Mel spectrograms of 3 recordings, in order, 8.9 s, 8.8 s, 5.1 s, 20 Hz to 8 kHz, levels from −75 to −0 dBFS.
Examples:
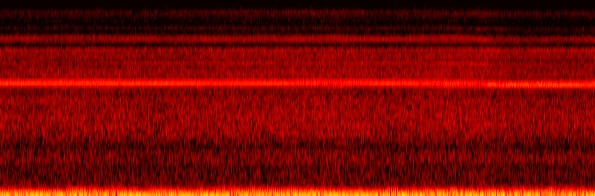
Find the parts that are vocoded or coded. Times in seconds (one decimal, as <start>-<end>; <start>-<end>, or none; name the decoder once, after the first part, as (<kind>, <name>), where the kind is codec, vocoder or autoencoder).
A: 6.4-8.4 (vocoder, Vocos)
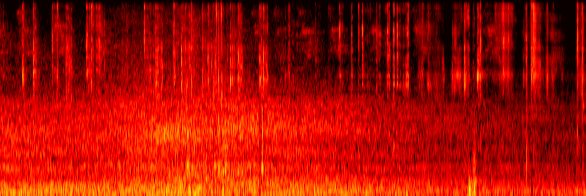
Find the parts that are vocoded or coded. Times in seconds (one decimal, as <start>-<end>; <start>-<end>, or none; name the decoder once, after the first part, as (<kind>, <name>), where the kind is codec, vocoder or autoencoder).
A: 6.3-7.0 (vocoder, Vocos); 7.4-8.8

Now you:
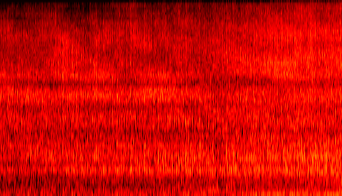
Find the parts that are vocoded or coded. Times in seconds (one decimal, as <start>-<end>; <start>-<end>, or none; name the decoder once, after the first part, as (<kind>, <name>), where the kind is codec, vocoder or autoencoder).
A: 2.3-4.3 (vocoder, Vocos)

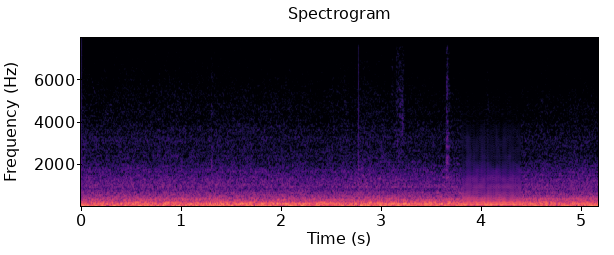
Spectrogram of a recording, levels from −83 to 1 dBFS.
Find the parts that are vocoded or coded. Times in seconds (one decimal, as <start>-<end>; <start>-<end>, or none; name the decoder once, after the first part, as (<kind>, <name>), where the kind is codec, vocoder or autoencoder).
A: 3.8-4.4 (vocoder, Vocos)

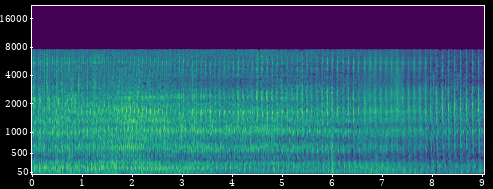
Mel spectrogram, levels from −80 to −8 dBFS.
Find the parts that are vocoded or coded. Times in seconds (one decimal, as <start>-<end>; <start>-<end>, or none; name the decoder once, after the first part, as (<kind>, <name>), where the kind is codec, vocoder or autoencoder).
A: 6.6-7.9 (vocoder, Vocos)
